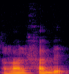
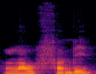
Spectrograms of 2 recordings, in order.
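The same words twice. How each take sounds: First: "l'alphabet" with a true L sounded before the f; L correct. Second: "l'alphabet" with the L before f lost, like "laofabé"; L mal prononcé. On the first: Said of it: "non, c'est". (« l'alphabet » avec un L net avant le f) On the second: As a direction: say "l'alphabet" wrongly, L turned into a vowel. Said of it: "Ce n'est pas". (« l'alphabet » fautif, sans vrai L avant le f) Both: Shown as a demonstration.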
